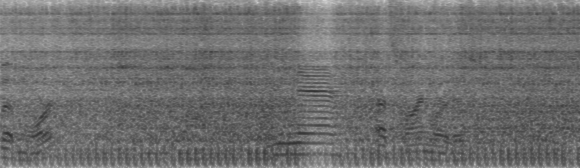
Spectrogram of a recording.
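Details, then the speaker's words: Shop mini bike small single-cylinder engine after fixing loose throttle bolt: steady, even idle putter, no surging, idle no longer creeping and speed about right; normal idle. "yeah see it's not creeping no more that's good I might try to idle it down just a little bit"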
